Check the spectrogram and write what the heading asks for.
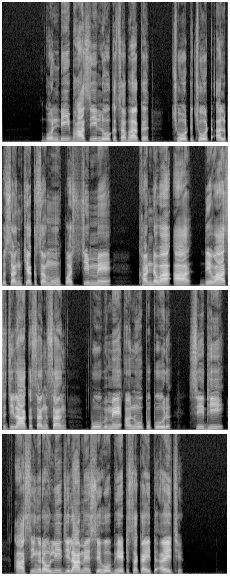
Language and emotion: Maithili, neutral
